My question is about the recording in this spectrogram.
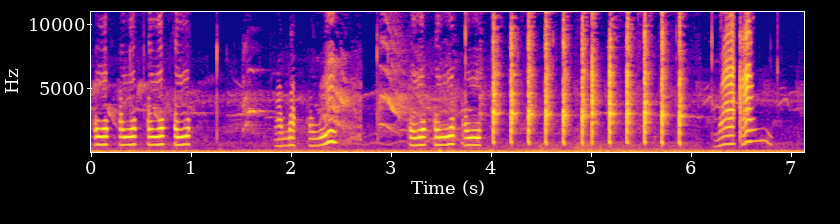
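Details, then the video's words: Talking Indian ringneck parrot repeats short steady harmonic notes in groups, adds bending vocal phrases, then a long fast series of sharp clicks and a final arched call. "Funny Talking Indian Ringneck Parrot"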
